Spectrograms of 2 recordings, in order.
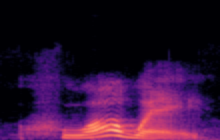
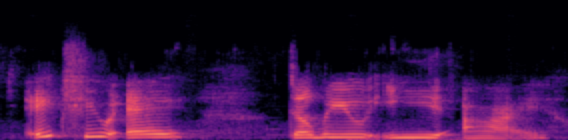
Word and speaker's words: Huawei: in line is from Huawei Huawei I'm tempted to say I don't know if the H is pronounced h u a we i h Huawei Huawei um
